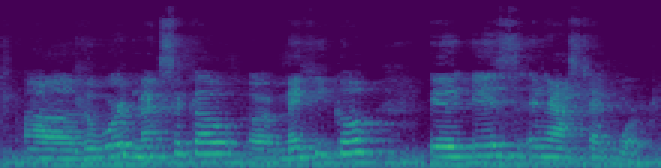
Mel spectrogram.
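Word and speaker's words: México: there's the prime example it's not mexico it's not mecco i mean you say that in english i think mexico but in espanol what is it mexico in aztec words the x sounds like a j which what does a spanish j sound like nh okay now once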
